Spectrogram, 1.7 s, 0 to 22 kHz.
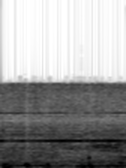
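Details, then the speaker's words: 5th-wheel travel trailer furnace running after loose vent covers were taped to stop vibration: a steady, even rush of air with no buzzing or rattle underneath. This is normal furnace blower airflow. "My furnace just kicked on, and that is quite a bit quieter. I mean, you still hear the air, but I don't hear the vibration."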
